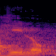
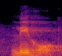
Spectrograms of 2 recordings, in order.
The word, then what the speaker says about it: lihok: The word still there does not mean hilom, walay hilok, walay paghilok. It means, is that the word? Am I saying it right? Hilom or walay paglihok. I flipped hilok. Lihok.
